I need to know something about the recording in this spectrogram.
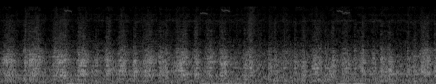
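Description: Handheld torch flame hissing steadily as it is passed over a wet acrylic pour to pop air bubbles in the paint.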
